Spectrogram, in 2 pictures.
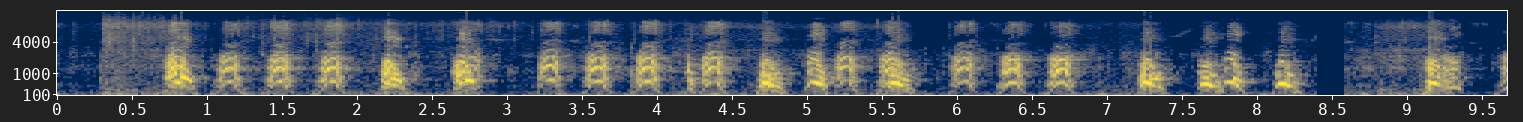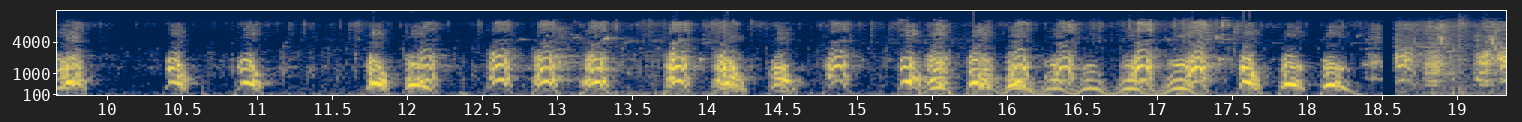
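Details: Rhythmic, insistent baying from young Transylvanian Hounds during intensive summer wild boar hunting training, short barks repeated several per second with small gaps, some voices rougher and overlapping near the end.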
